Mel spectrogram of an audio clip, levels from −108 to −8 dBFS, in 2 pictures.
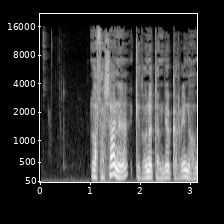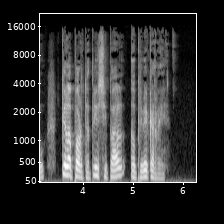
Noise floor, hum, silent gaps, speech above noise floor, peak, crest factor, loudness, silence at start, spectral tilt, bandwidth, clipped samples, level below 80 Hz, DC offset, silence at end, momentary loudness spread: -63 dBFS; none; none; 44 dB; 0 dBFS; 20 dB; -19 LUFS; 1 s; -5 dB/octave; 16 kHz; under 0.1%; -50 dBFS; under 0.1%; 0.65 s; 14 LU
